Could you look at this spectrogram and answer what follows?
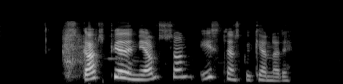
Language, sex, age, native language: Icelandic, female, 40-49, Icelandic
